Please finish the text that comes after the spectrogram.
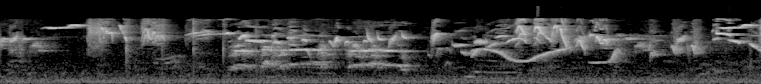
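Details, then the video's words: White-rumped shama offered for sale, singing a rich, varied run of whistled phrases, some sliding down and rising in loops, with sharp high notes and chattering bursts packed tightly together. "Chích choè than bông"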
